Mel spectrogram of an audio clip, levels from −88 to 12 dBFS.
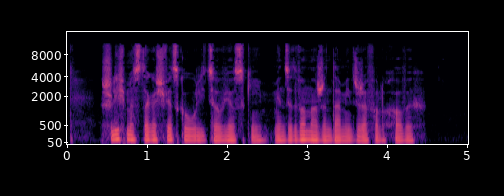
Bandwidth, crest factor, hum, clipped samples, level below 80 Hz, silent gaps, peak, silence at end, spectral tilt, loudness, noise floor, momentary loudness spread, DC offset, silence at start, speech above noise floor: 11.5 kHz; 16 dB; none; under 0.1%; -44 dBFS; none; -14 dBFS; 0.6 s; -4.5 dB/octave; -30 LUFS; -80 dBFS; 8 LU; under 0.1%; 0.05 s; 50 dB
